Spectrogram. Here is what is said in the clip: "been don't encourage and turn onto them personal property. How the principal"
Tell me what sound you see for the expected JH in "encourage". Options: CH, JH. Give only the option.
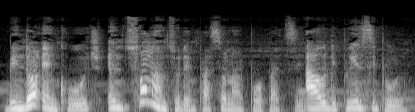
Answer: CH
